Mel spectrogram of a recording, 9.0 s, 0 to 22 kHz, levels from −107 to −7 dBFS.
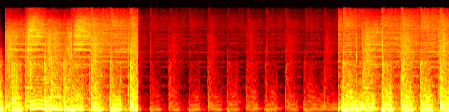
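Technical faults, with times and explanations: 2.76–6.76 s, one channel inverted: the sound drops by about 30 dB, likely from reversed polarity cancelling shared content; waveform and spectrogram nearly empty there.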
